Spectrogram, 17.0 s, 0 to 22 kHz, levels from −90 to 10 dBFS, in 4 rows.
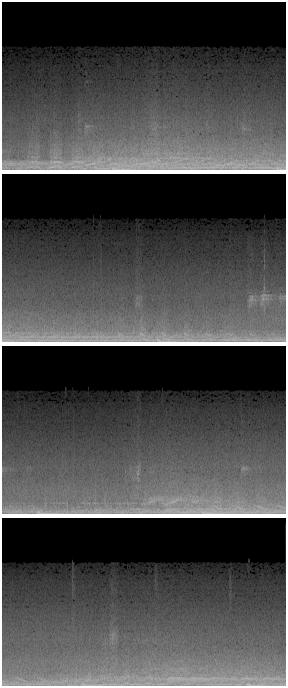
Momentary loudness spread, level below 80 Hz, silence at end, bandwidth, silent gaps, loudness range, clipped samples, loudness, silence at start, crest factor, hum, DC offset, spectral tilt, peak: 5 LU; -38 dBFS; 0 s; 16.5 kHz; none; 4 LU; under 0.1%; -22 LUFS; 0 s; 14 dB; none; 0.9%; -4.5 dB/octave; -8 dBFS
